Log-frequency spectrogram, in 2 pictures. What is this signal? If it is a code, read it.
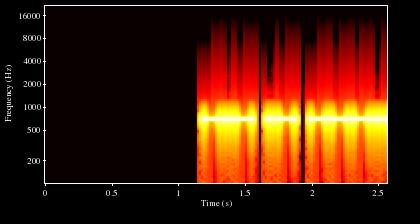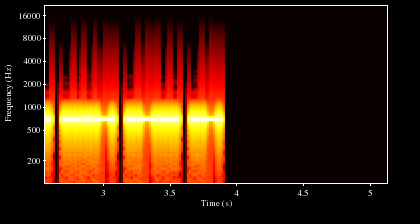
Morse code, heard as a keyed tone, about 30 wpm, 700 Hz. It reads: KA8VLA
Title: USA Call Signs - 2x Character Spacing - 30wpm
